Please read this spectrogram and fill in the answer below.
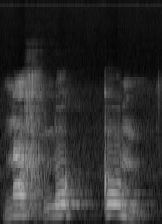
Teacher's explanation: ثانيا القاف إذا جاءت بعدها الكاف، وذلك في كلمة نخلقكم في المرسلات خاصة، ففيها لحفص وجهان: واحد الإضغام الكامل وهو الأولى وبه القراءة، ومعنى كمال الإضغام أي إدخال القاف في الكاف إدخالا كاملا بحيث لا يظهر شيء من صفاتها، فتقرأ بكاف مشددة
